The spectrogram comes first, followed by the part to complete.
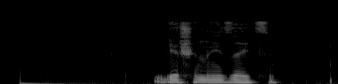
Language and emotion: Russian, neutral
